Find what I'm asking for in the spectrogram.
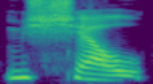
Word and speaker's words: Michelle: Se escreve Michelle, igual em português, mas se fala Michelle. Igual aquela música dos Beatles, sabe?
